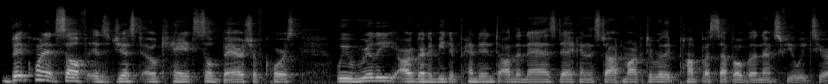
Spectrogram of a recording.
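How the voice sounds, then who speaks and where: A man hosting a casual crypto livestream, his voice a little sore and raspy from days of streaming, rambling with lots of fillers and greeting chat viewers by name. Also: mid-range voice.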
